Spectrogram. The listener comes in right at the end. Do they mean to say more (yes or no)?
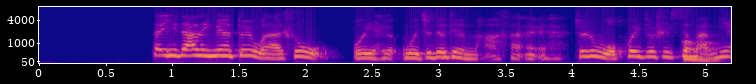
no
